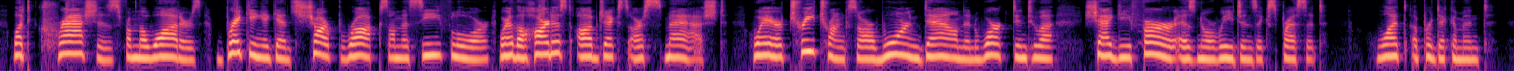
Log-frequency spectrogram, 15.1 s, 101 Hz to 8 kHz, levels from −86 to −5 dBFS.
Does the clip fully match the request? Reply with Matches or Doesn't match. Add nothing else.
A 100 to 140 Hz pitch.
Doesn't match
